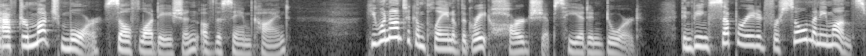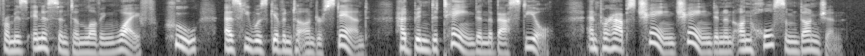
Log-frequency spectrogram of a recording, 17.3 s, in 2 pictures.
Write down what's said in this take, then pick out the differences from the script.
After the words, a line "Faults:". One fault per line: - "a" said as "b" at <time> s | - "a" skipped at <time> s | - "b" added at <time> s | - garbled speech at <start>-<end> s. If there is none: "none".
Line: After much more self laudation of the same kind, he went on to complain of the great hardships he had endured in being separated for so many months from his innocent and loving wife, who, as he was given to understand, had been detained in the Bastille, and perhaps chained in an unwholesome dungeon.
After much more self laudation of the same kind, he went on to complain of the great hardships he had endured in being separated for so many months from his innocent and loving wife, who, as he was given to understand, had been detained in the Bastille, and perhaps chained chained in an unwholesome dungeon.
Faults:
- "chained" added at 15.4 s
